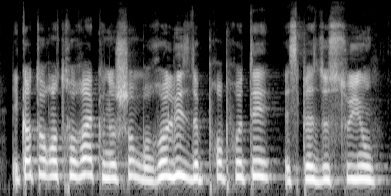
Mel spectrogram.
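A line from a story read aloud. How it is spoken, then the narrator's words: Shouted with nasty laugh. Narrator (French): lui cria-t-il avec un rire mauvais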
